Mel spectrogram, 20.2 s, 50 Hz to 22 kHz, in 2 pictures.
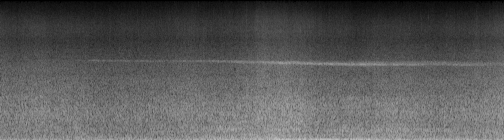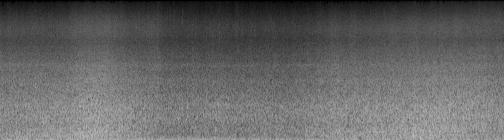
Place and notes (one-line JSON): {"title": "縱貫公路, 獅子頭 Fangshan Township - On the coast", "date": "2018-03-28 04:26:00", "description": "On the coast, Sound of the waves, Traffic sound, Early morning at the seaside\nZoom H2n MS+XY", "latitude": "22.23", "longitude": "120.67", "altitude": "7", "timezone": "Asia/Taipei"}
